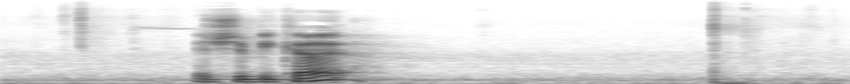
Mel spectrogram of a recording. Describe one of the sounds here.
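Scissors snip through a soft strip.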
